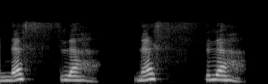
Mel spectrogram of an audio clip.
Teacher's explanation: You stay on the sin, let it run for a bit, then go to the lam. We have here a mad waw. · The sin we've seen before is a rakhawa letter. It's one of the ones that we let run.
